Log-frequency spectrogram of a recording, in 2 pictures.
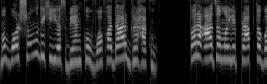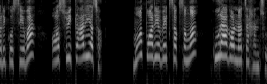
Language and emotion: Nepali, angry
